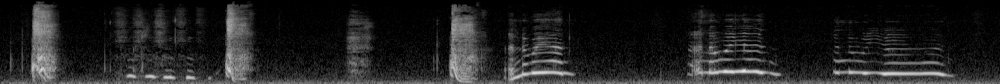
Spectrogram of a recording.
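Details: Three sharp, explosive sneezes with short in-breaths before them, followed by high, vocal sounds, possibly laughter or a pet's noises.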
